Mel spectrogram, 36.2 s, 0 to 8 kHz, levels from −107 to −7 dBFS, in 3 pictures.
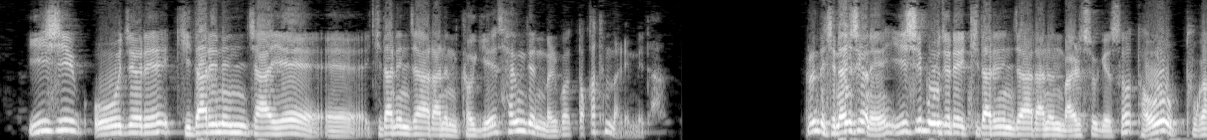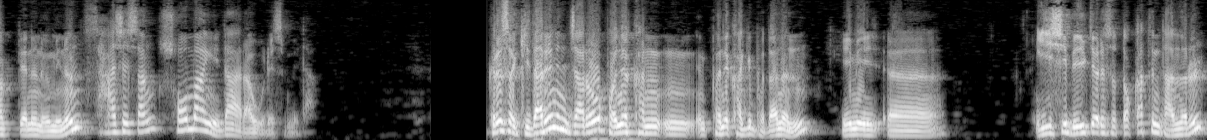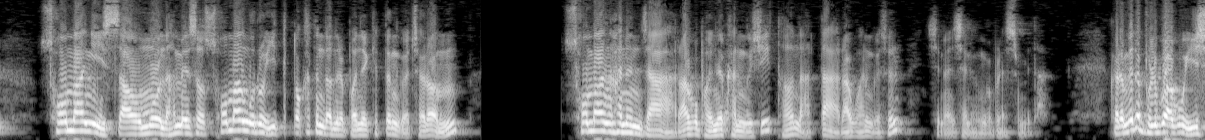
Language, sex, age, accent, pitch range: Korean, male, 30-49, native, 125-190 Hz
